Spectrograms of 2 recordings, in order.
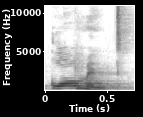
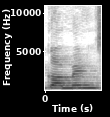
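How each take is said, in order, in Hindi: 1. पहला स्वर एक खुली 'aw' आवाज़ है। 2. पहला स्वर एक छोटी 'uh' आवाज़ है। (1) "इसका प्रोनाउंसिएशन होता है कॉमेंट" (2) "no, the right pronunciation of this word ... is wrong"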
